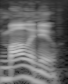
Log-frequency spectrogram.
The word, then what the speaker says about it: Molyneux: I think it's just pronounced Molyneux with no X.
